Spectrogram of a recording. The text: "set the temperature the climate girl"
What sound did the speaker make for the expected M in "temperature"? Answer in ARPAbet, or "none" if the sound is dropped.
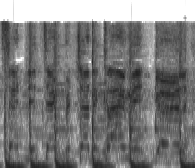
none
